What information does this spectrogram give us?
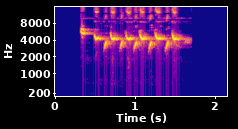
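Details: Goldfinch song: a sharp high opening note followed by a tight series of liquid, down-and-up slurred notes, bright and twittering, ending after about a second and a half.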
